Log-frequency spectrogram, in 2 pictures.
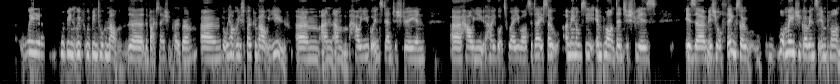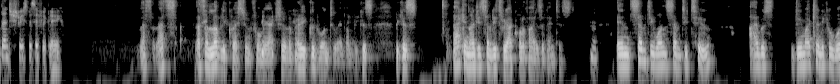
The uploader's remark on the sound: This podcast was recorded via Zoom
